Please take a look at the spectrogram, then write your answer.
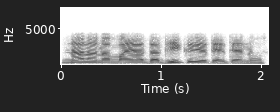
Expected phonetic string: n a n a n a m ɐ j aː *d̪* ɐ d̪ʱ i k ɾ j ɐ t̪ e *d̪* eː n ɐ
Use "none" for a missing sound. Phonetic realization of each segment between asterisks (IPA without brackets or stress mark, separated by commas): d̪, t̪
